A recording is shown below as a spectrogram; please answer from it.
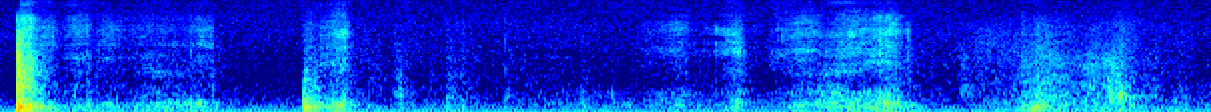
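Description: Chalk writing on a blackboard, very faint: a couple of short taps early on, then a soft scratching stretch through the middle as words are written.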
